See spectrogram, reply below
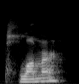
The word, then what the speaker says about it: plumber: By the way, the B is silent here. That's a plumber.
